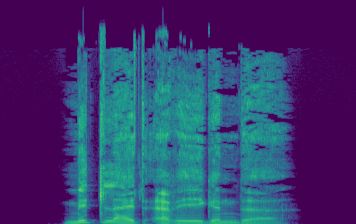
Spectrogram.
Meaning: inflection of mitleiderregend: 1. strong/mixed nominative/accusative feminine singular 2. strong nominative/accusative plural 3. weak nominative all-gender singular
- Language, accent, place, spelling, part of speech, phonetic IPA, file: German, Germany, Berlin, mitleiderregende, adjective, [ˈmɪtlaɪ̯tʔɛɐ̯ˌʁeːɡn̩də], De-mitleiderregende.ogg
